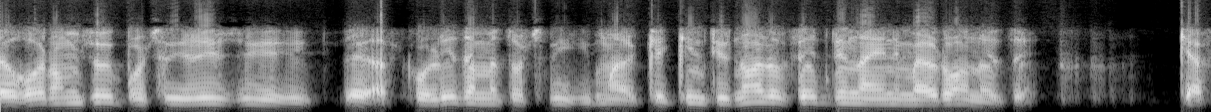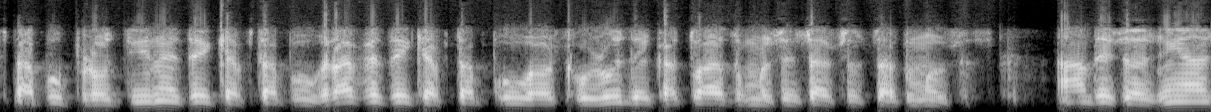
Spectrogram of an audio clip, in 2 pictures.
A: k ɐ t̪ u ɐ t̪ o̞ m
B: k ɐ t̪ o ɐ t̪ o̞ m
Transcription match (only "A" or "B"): B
